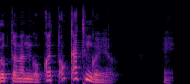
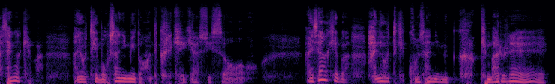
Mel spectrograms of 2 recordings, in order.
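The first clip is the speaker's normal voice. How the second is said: soft, low, half-whispered needling; insinuating devil; 5 semitones lower, 10 dB quieter than usual. Acted. Devil turning a believer against the pastor, softly insinuating. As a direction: murmur it into the ear to stir up hurt, in acted imitation. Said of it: "마귀가 똑같이 합니다".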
